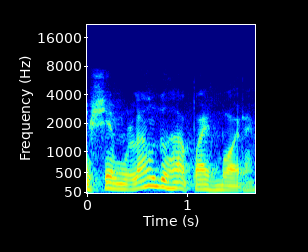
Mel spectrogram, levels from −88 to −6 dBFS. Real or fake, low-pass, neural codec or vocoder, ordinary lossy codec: fake; none; codec, 16 kHz, 4 kbps, X-Codec, HuBERT features, trained on LibriSpeech; none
